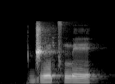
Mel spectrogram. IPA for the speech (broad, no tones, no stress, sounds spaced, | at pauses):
d͡ʒ ẽ t͡s m e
